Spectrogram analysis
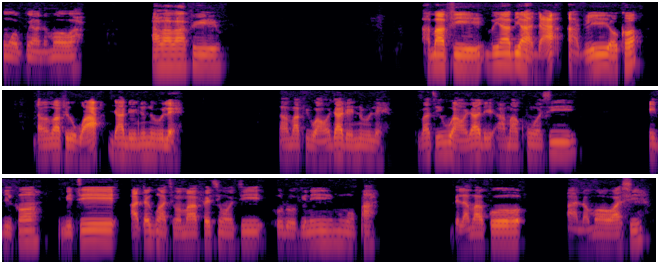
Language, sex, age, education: Yoruba, male, 30-45, tertiary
